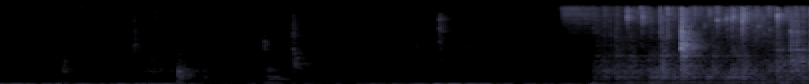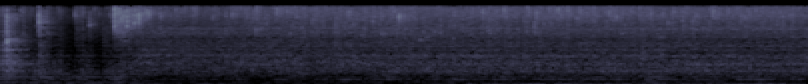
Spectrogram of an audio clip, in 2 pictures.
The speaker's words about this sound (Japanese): それじゃあ、シャワー出しますね。暑かったりしたら言ってください。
